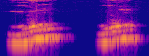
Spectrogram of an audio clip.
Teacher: S is completely omitted in sounding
